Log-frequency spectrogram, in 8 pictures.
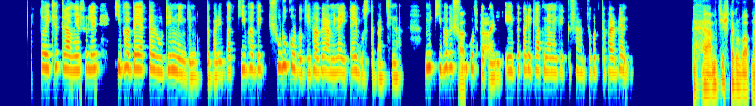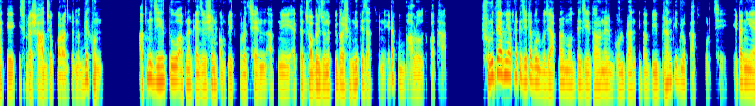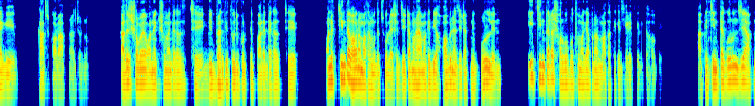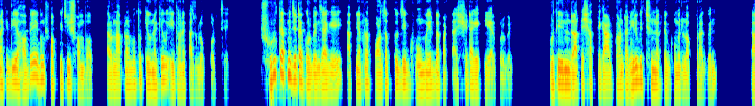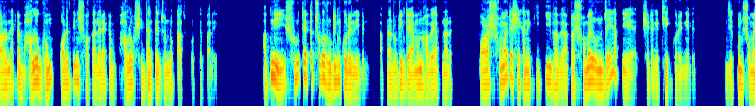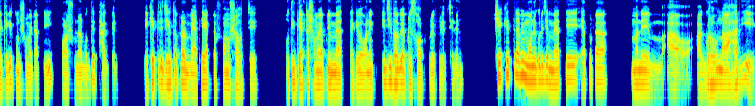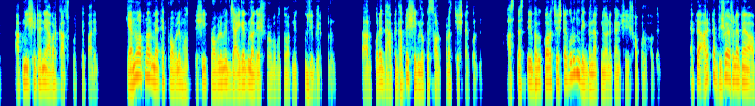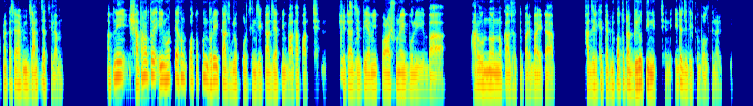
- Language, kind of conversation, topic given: Bengali, advice, দীর্ঘ সময় কাজ করার সময় মনোযোগ ধরে রাখতে কষ্ট হলে কীভাবে সাহায্য পাব?
- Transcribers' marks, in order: tapping; other background noise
